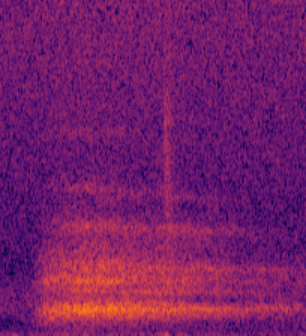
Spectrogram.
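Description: A long, slow audible out-breath of a qi gong breathing movement. It starts about half a second in and fades away over about three seconds.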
